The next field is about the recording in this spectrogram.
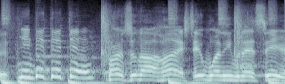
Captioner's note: muttering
